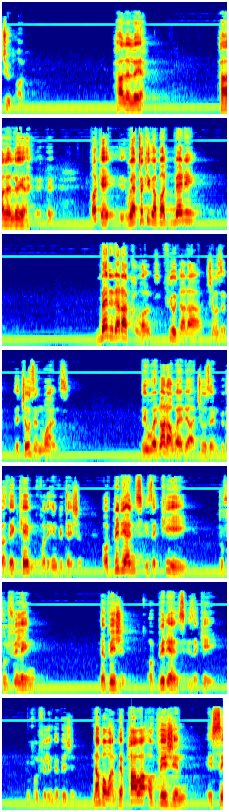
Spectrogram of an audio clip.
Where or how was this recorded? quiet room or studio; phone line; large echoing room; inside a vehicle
large echoing room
